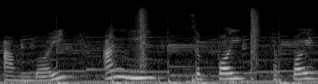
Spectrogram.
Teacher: difton naik menutup maju oi misalnya pada kata Amboi angin sepoi sepoi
